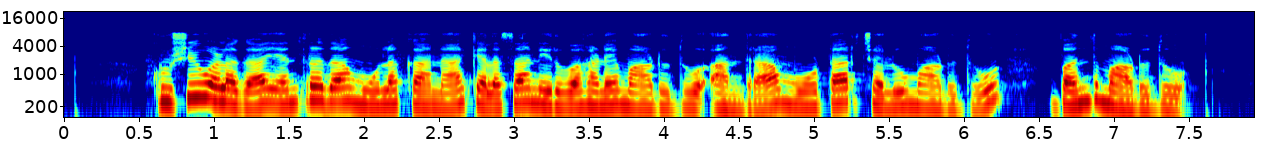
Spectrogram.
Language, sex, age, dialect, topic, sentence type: Kannada, female, 25-30, Dharwad Kannada, agriculture, statement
